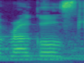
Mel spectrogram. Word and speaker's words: Ruggles: I always tell people I pronounce it Lara like Sarah, Ruggles like Snuggles.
